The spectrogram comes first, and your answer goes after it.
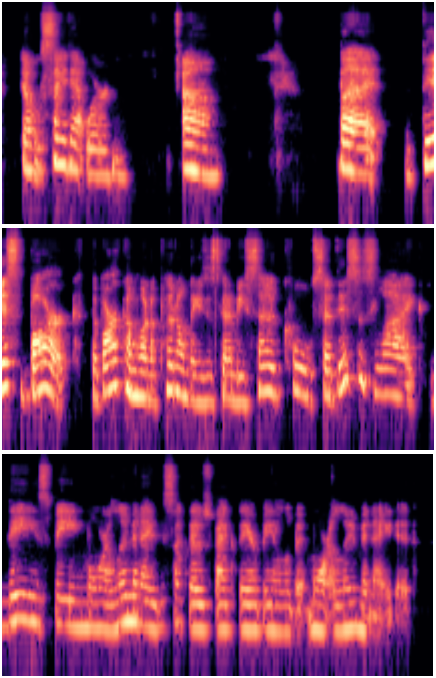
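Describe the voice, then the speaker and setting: Speaking at a medium pitch with ordinary pitch variation in a Southern US accent, a woman's voice shows big swings in loudness. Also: moderate pace. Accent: Southern US (Georgia). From US South, South Georgia. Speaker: painting instructor. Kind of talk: live painting tutorial. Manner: casual, chatty.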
